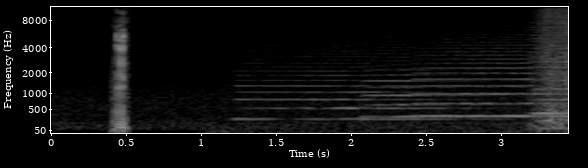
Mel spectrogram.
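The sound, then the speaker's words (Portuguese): A pet pig called Spider-Pig (Porco-Aranha), renamed Harry Porco, oinks in a long, drawn-out squeal that slowly rises in pitch and grows louder, preceded by a single sharp click. No one speaks. “Leva o porco-aranha com você? Ele não é mais o Porco-Aranha, ele é o Harry Porco.”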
